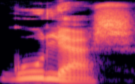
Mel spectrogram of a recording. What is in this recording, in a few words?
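"гуляш", Komi, female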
